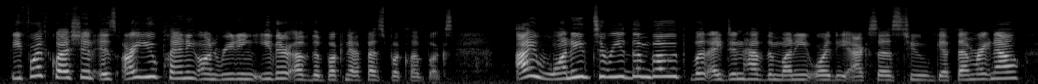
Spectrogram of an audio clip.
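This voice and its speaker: In an American accent, a woman talks in an animated tone at a high pitch with very wide pitch swings. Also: moderate pace. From US Northeast, New Jersey. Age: 20s. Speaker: book vlogger. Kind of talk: casual vlog talk.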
